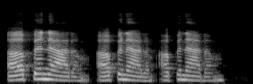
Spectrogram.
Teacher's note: but it's because of the pronunciation uh we say Adam Adam it becomes a flap T so it sounds like a D sound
